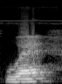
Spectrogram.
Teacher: वह जब बोलते हैं तो हमारे दांत भी काम करते हैं और होठ भी काम करते हैं, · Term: दंतोष्ठय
